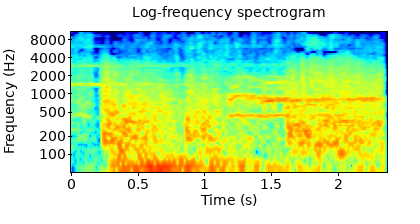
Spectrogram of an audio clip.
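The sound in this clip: A cannon shot in a 1986 colonial-era adventure drama, fired by soldiers on the hillsides near a mission by a river: a deep boom bursts in, then a loud, sustained rumbling roar.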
